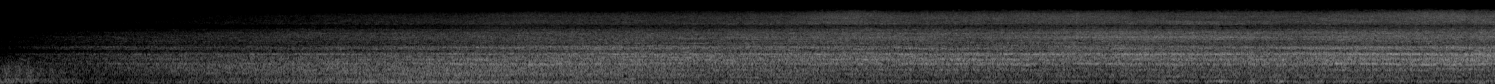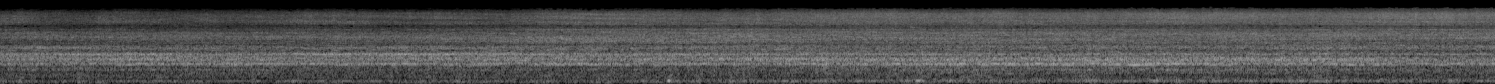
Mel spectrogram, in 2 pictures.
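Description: Steam tank locomotive approaching with its passenger coaches, a steady hiss of steam that grows steadily louder as it draws near.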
